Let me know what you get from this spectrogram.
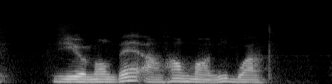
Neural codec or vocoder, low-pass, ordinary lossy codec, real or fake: codec, 16 kHz, about 1 kbps, DyCAST, with the encoder's durations; 7.2 kHz; AAC, 64 kbps; fake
